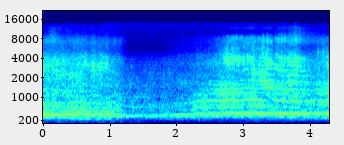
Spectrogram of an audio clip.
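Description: Race cars circle Myrtle Beach Speedway at a steady pace to conserve their tires, a continuous loud engine roar that dips slightly as the pack moves off and then swells back up again.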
